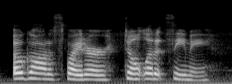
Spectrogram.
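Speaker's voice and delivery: mild half-yell, a small alarmed cry. Playing a character who walks in and sees a spider, somewhat loud yell. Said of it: "in a louder voice than my normal voice".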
